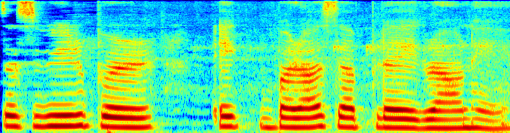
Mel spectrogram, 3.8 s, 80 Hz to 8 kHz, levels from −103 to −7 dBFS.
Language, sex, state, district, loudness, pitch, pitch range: Hindi, female, Arunachal Pradesh, Papum Pare, -12 LUFS, 215 Hz, 200-225 Hz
